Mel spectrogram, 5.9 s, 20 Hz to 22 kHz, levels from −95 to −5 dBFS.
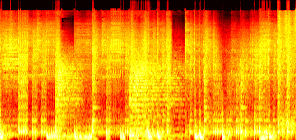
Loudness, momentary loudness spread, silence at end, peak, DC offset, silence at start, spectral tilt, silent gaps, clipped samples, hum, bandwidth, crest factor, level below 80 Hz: -10 LUFS; 6 LU; 0 s; 0 dBFS; under 0.1%; 0 s; -3 dB/octave; none; 0.5%; none; over 20 kHz; 10 dB; -26 dBFS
